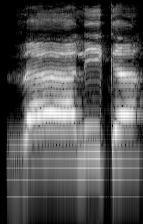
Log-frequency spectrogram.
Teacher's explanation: یہ ذال ہے، زبان باہر نکالیں گے ذال کو پڑھتے وقت، ذال کے اوپر کڑا زبر ہے، ایک الف کی لمٹ میں کھینچنا ہے۔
